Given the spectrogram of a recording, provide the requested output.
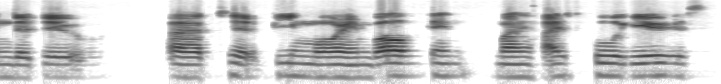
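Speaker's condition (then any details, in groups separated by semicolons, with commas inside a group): Cerebral palsy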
